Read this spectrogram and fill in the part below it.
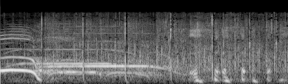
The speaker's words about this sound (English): And uh, can we just give another round of applause for our Stevens Point campus? Woo!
